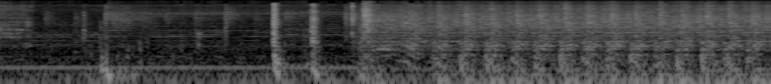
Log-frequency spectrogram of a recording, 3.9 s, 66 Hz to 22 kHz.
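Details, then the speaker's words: BMW 530d after broken timing chain repair, rebuilt with new timing kit, cylinder head, head gasket and rockers, first start-up, ignition kept switching off: starter churns unevenly for several seconds without firing before it finally starts; long cranking. "Oh, it's trying. Lots of trying."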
